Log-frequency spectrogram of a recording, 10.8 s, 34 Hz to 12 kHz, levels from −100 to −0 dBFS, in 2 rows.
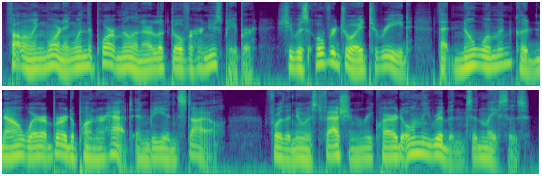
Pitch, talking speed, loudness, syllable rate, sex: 115 Hz, 225 wpm, -19 LUFS, 6.2 syllables/s, male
